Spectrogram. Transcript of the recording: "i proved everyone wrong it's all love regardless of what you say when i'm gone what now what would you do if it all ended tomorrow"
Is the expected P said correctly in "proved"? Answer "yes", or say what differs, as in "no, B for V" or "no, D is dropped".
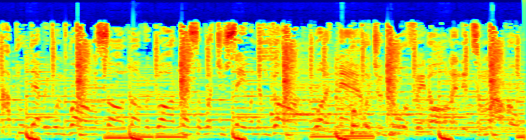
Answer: yes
